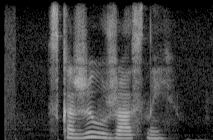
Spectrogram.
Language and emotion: Russian, neutral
